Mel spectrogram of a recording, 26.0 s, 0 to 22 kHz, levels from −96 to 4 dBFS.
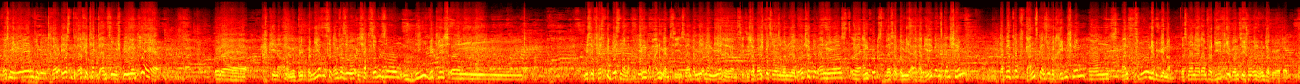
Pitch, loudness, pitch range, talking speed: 205 Hz, -21 LUFS, 165-255 Hz, 200 wpm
